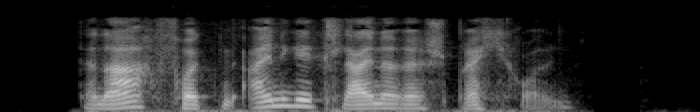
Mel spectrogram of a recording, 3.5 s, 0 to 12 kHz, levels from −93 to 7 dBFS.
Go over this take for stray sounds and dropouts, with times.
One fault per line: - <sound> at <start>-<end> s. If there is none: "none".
none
